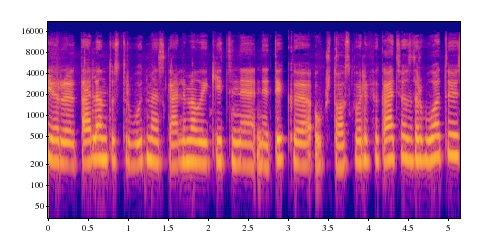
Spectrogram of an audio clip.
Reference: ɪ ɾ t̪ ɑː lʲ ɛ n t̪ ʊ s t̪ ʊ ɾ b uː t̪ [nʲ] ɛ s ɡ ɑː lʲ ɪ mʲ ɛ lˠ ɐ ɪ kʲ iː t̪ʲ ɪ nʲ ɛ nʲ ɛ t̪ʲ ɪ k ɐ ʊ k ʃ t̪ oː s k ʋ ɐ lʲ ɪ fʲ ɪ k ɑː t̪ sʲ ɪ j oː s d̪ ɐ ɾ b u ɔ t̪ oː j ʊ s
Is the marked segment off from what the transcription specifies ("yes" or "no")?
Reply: yes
